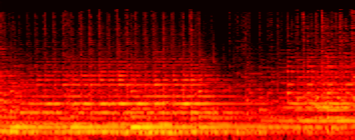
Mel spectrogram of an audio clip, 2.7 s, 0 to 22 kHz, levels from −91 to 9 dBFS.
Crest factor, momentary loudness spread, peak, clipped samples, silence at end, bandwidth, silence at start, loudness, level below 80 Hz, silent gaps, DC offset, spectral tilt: 14 dB; 9 LU; -14 dBFS; under 0.1%; 0 s; 16.5 kHz; 0 s; -29 LUFS; -58 dBFS; none; under 0.1%; -7 dB/octave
